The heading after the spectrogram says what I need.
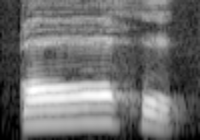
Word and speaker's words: โกหก: เอง ค่ะ เด็ก ๆ สระ โอ เมื่อ เรา ลด รูป แล้ว เรา ก็ ตัด สระ โอ ทิ้ง นะ คะ แต่ ว่า ใน การ อ่าน เรา ยัง ต้อง อ่าน ออก เสียง สระ โอ เหมือน เดิม นะ คะ เก่ง มาก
